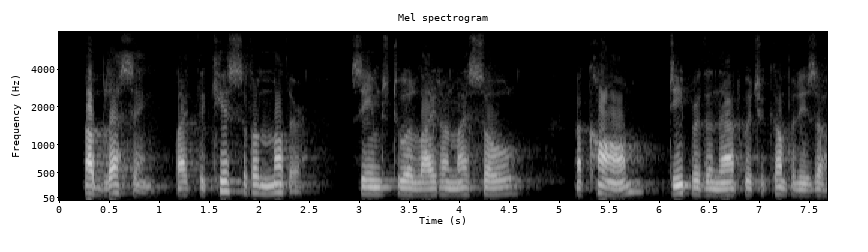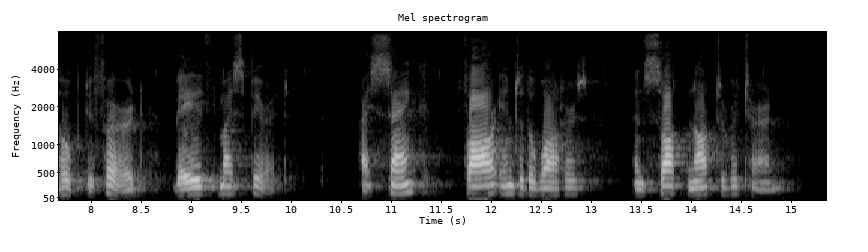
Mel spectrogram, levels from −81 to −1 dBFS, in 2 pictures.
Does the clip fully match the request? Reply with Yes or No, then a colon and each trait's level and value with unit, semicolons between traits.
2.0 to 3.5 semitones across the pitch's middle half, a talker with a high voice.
No: narrow, 2.5 semitones; low, 120 Hz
